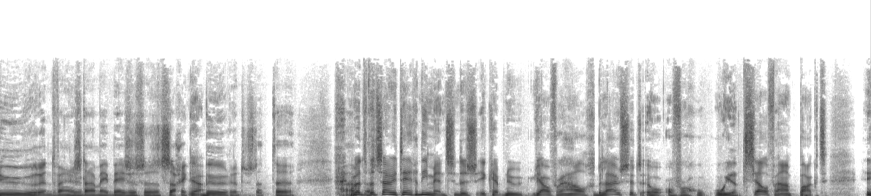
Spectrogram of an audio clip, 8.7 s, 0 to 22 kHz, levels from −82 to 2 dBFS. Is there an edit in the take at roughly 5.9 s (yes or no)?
yes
